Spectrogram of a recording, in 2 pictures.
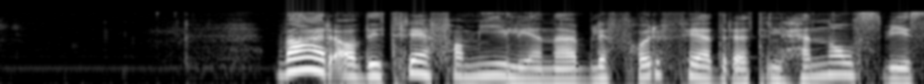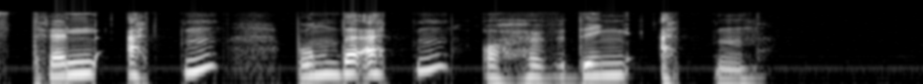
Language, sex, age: Norwegian, female, 32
